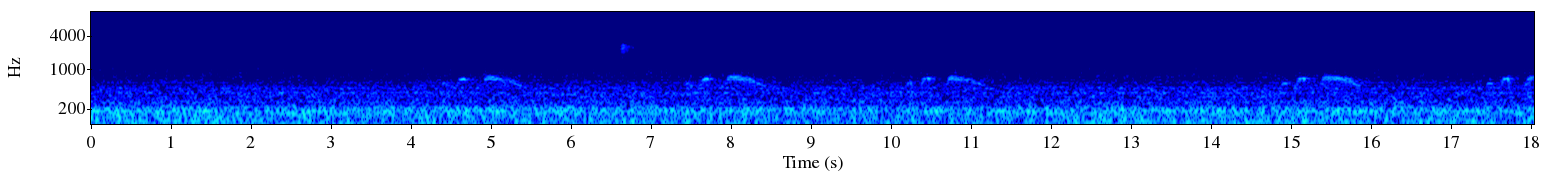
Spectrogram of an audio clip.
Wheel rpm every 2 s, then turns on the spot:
0, 0, 0, 0, 0, 0, 0, 0, 0.
none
